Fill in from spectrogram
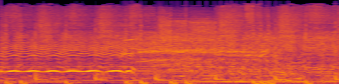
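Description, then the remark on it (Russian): A quavering horse whinny wavers for about a second over loud, dense music in a New Year's song, then drops off as the music carries on. “Чудо будет, от восторга кричи, а в ответ лошадиное ржанье.”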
